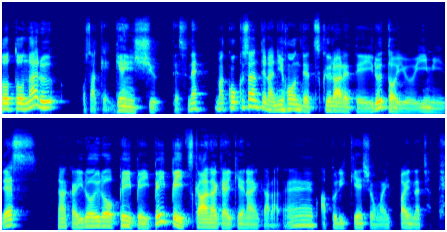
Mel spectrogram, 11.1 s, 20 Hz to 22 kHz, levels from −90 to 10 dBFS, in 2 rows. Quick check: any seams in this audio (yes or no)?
yes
